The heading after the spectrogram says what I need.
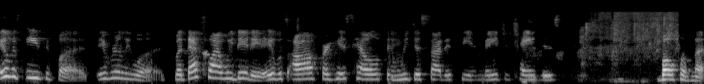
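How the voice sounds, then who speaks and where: A woman speaks at a fairly quick pace in a high pitch. The sound is dry and close, with no echo. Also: ordinary pitch variation. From Louisiana, New Iberia. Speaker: vegan influencer and cookbook author. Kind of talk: casual chat. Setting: video call from own kitchen.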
